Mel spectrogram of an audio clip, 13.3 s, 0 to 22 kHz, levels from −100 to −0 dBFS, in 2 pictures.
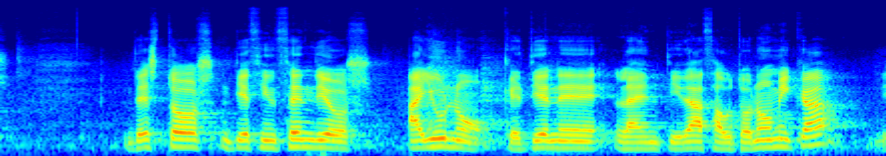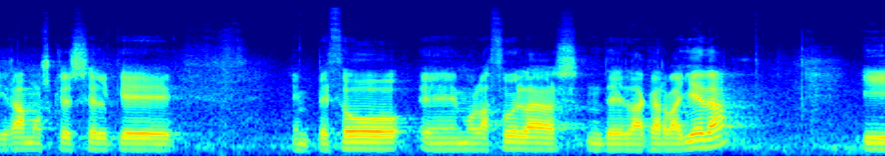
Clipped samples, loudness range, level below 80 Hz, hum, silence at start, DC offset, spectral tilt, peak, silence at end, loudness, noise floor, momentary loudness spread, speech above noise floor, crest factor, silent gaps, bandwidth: under 0.1%; 5 LU; -76 dBFS; none; 0 s; under 0.1%; -4.5 dB/octave; -10 dBFS; 0 s; -31 LUFS; -61 dBFS; 12 LU; 29 dB; 24 dB; none; 13.5 kHz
